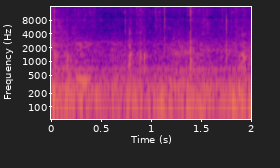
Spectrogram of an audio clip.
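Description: Faint, scattered knocks and scuffs of a Great Dane's paws and a man's feet on grass as they play, with one sharp click right at the start.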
